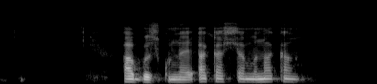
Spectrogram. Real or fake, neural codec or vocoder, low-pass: fake; codec, 16 kHz, 4 kbps, FunCodec, trained on Chinese and English, 50 frames a second; 7.2 kHz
